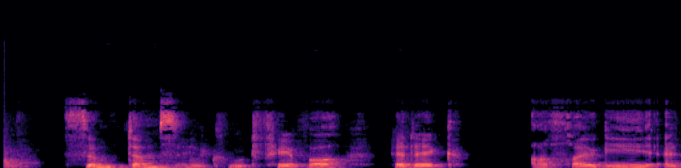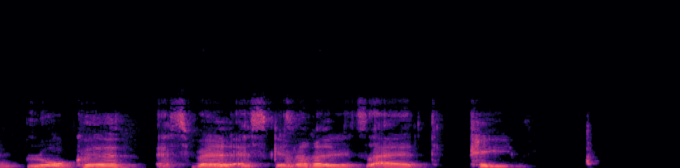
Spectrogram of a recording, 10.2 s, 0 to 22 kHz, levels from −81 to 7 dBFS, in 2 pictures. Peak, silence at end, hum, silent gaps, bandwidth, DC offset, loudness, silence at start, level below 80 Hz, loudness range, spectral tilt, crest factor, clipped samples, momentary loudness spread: -6 dBFS; 0.65 s; none; 0.37-0.47 s, 2.82-2.92 s, 3.54-3.98 s, 6.22-6.27 s, 8.45-8.63 s, 9.20-9.50 s; 9.6 kHz; under 0.1%; -23 LUFS; 0 s; -70 dBFS; 3 LU; -3.5 dB/octave; 18 dB; under 0.1%; 16 LU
